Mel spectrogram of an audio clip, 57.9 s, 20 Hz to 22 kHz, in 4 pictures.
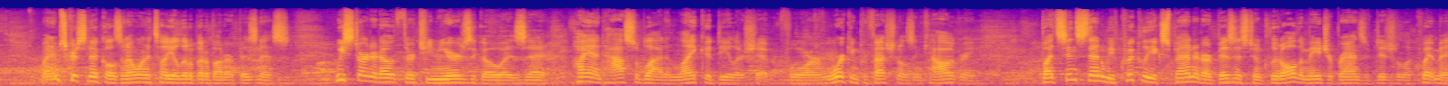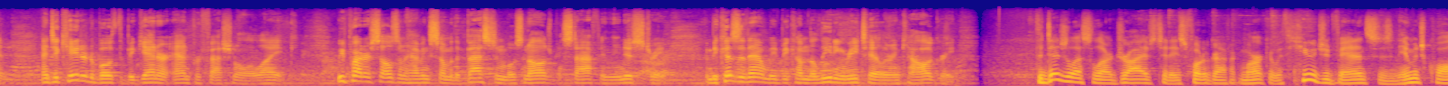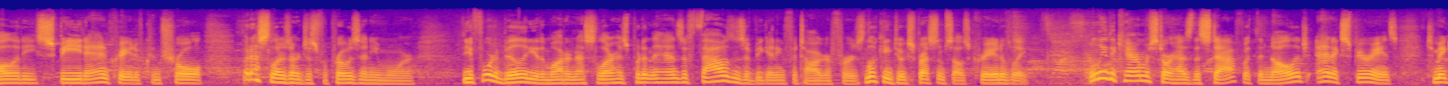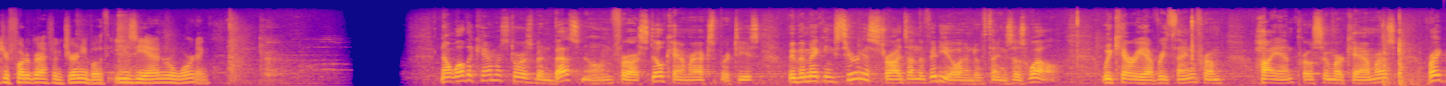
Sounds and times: Speech: 0.0 - 45.6, 47.9 - 57.9.

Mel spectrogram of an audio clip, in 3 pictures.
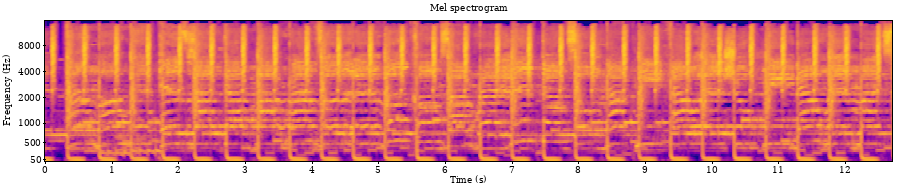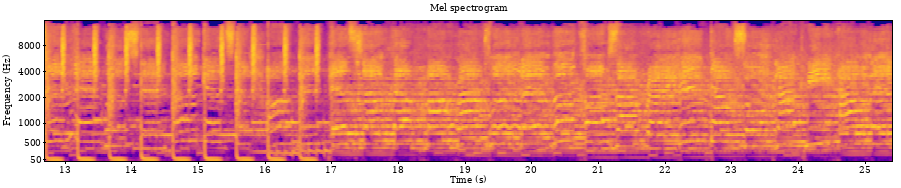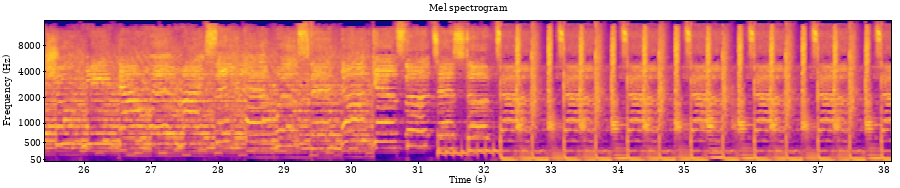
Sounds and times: Music: 0.0 - 38.1.

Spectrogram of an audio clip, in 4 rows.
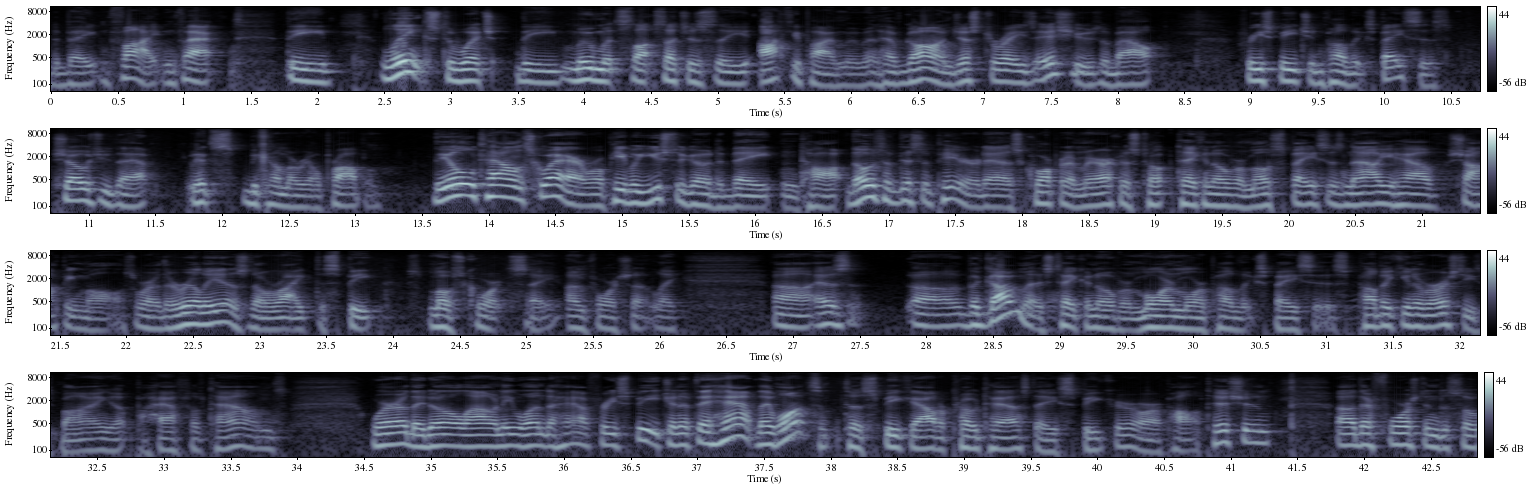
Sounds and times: Male speech, man speaking: 0.0 - 26.2, 26.9 - 34.0, 34.6 - 42.8.

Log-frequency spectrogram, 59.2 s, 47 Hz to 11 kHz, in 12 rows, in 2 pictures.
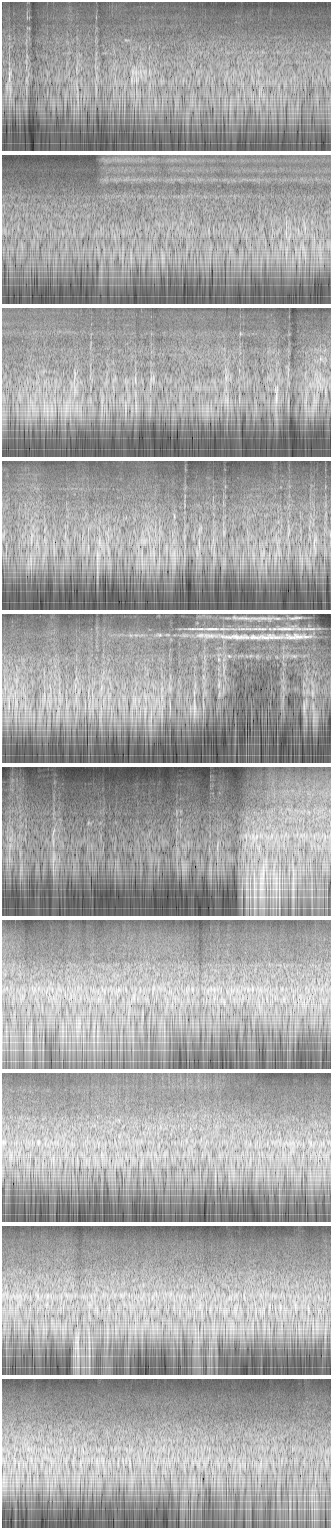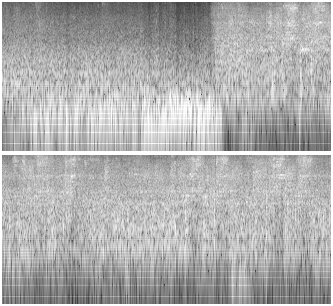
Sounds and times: Railroad car, train wagon: 0.0 - 59.2
Train: 0.0 - 59.2
Train wheels squealing: 6.4 - 12.7, 13.4 - 14.1, 15.2 - 16.6, 20.8 - 24.9
Clickety-clack: 13.2 - 23.1, 27.2 - 28.1, 52.6 - 59.2.

